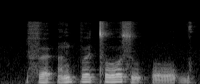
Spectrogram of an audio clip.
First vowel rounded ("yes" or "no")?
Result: yes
